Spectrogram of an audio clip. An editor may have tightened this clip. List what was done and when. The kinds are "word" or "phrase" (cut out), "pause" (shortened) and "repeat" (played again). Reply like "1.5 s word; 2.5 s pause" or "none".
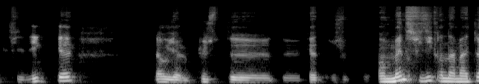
none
